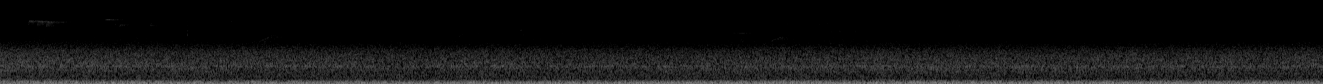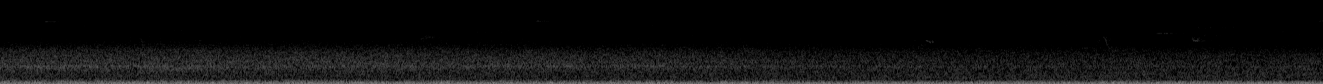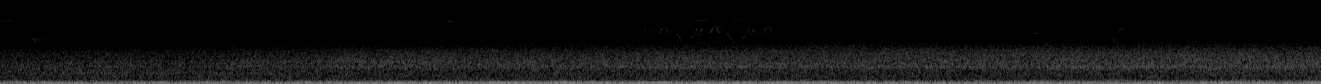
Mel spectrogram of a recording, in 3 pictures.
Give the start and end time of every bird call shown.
0.0s-1.7s: unidentified bird
2.5s-2.9s: Eastern Towhee (Pipilo erythrophthalmus)
7.2s-8.2s: Eastern Towhee (Pipilo erythrophthalmus)
13.6s-13.9s: unidentified bird
17.3s-17.8s: Eastern Towhee (Pipilo erythrophthalmus)
22.2s-25.5s: unidentified bird
30.7s-34.7s: unidentified bird
32.3s-34.4s: Common Yellowthroat (Geothlypis trichas)

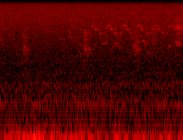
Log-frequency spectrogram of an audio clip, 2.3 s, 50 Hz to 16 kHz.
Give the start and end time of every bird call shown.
0.3s-0.4s: Erckel's Francolin (Pternistis erckelii)
1.0s-1.2s: Erckel's Francolin (Pternistis erckelii)
1.1s-2.3s: Hawaii Amakihi (Chlorodrepanis virens)
1.6s-1.8s: Erckel's Francolin (Pternistis erckelii)

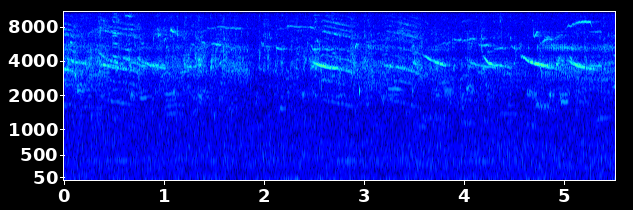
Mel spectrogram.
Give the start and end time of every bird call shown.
0.0s-3.9s: Blue Jay (Cyanocitta cristata)
0.0s-5.5s: unidentified bird

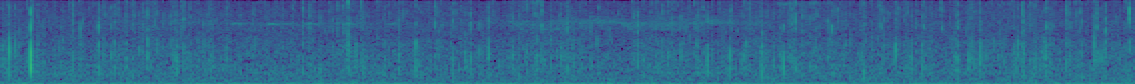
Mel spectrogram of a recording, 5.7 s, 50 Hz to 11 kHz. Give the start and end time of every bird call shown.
0.7s-2.3s: unidentified bird
2.0s-4.0s: Common Yellowthroat (Geothlypis trichas)

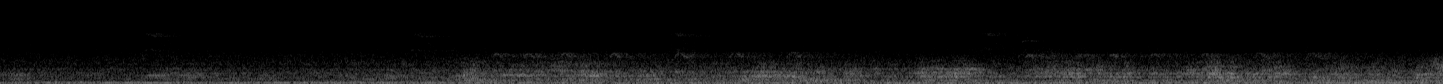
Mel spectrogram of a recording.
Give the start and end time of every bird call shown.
1.2s-4.6s: Northern Flicker (Colaptes auratus)
4.6s-8.2s: American Crow (Corvus brachyrhynchos)
10.0s-13.8s: American Crow (Corvus brachyrhynchos)

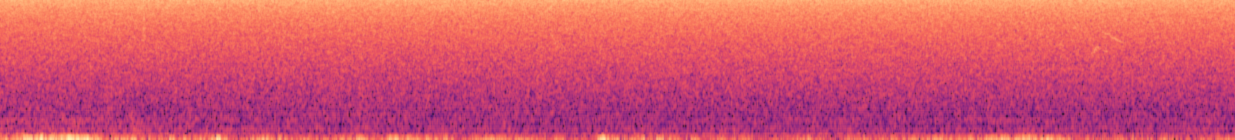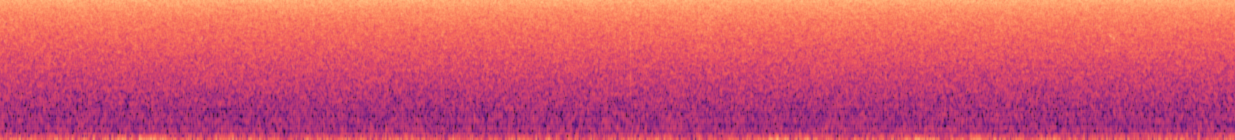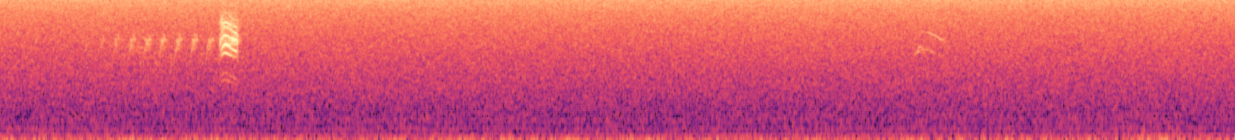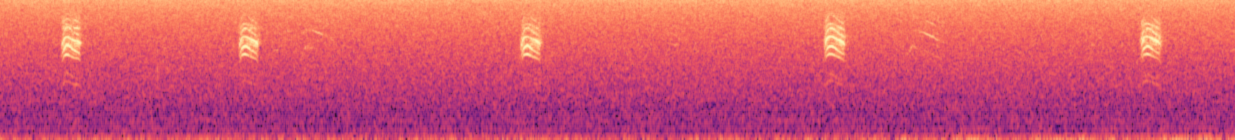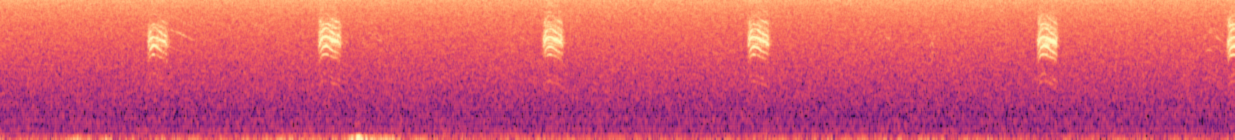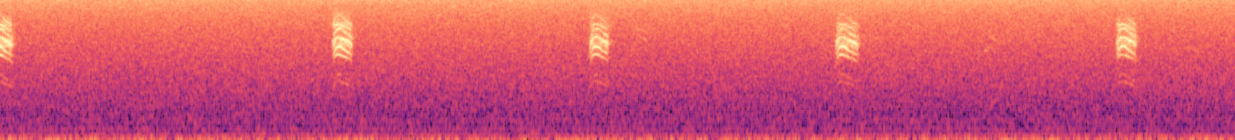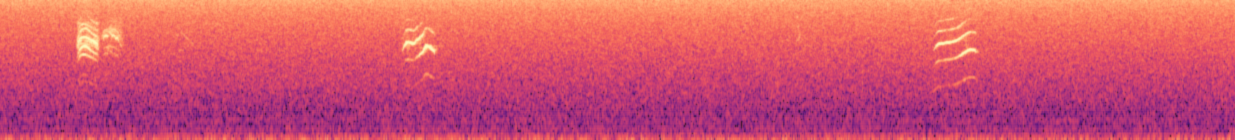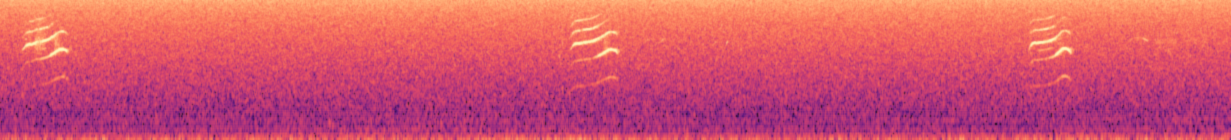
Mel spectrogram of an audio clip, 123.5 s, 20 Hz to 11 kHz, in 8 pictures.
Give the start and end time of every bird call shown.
13.7s-14.1s: Hawaiian Hawk (Buteo solitarius)
32.1s-33.9s: Hawaii Amakihi (Chlorodrepanis virens)
42.3s-42.7s: Hawaiian Hawk (Buteo solitarius)
47.1s-47.4s: Hawaii Amakihi (Chlorodrepanis virens)
49.3s-49.6s: Hawaii Amakihi (Chlorodrepanis virens)
50.1s-50.5s: Hawaiian Hawk (Buteo solitarius)
52.9s-53.1s: Hawaii Amakihi (Chlorodrepanis virens)
56.6s-56.9s: Hawaii Amakihi (Chlorodrepanis virens)
57.6s-58.1s: Hawaiian Hawk (Buteo solitarius)
60.6s-60.8s: Hawaii Amakihi (Chlorodrepanis virens)
63.6s-63.9s: Hawaii Amakihi (Chlorodrepanis virens)
65.7s-66.1s: Hawaii Amakihi (Chlorodrepanis virens)
68.5s-68.8s: Hawaii Amakihi (Chlorodrepanis virens)
71.1s-71.4s: Hawaii Amakihi (Chlorodrepanis virens)
74.7s-75.0s: Hawaii Amakihi (Chlorodrepanis virens)
76.8s-77.4s: Hawaii Amakihi (Chlorodrepanis virens)
81.3s-81.6s: Hawaii Amakihi (Chlorodrepanis virens)
84.6s-84.8s: Hawaii Amakihi (Chlorodrepanis virens)
87.6s-87.9s: Hawaii Amakihi (Chlorodrepanis virens)
89.5s-89.8s: Hawaii Amakihi (Chlorodrepanis virens)
91.1s-91.4s: Hawaii Amakihi (Chlorodrepanis virens)
93.6s-94.2s: Hawaii Amakihi (Chlorodrepanis virens)
94.8s-95.1s: Hawaii Amakihi (Chlorodrepanis virens)
97.7s-98.1s: Hawaii Amakihi (Chlorodrepanis virens)
104.3s-104.9s: Hawaii Amakihi (Chlorodrepanis virens)
108.3s-108.9s: Hawaii Amakihi (Chlorodrepanis virens)
115.2s-115.8s: Hawaii Amakihi (Chlorodrepanis virens)
120.9s-121.5s: Hawaii Amakihi (Chlorodrepanis virens)

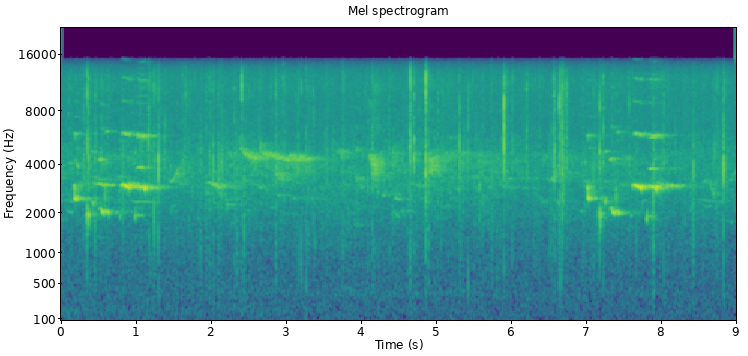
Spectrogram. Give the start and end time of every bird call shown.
0.0s-1.5s: Iiwi (Drepanis coccinea)
1.9s-3.6s: Apapane (Himatione sanguinea)
6.9s-8.3s: Iiwi (Drepanis coccinea)

